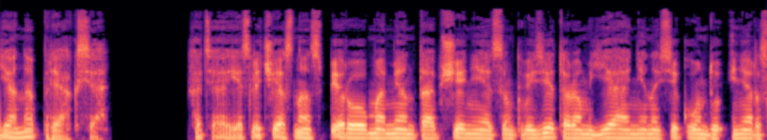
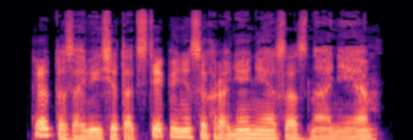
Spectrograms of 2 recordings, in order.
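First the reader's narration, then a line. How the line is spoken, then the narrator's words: Calm. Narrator (Russian): спокойно ответил священник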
